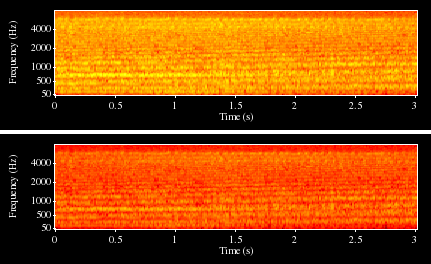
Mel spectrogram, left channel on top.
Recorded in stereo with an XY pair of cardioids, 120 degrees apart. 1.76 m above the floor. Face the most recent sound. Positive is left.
turn(degrees=50)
